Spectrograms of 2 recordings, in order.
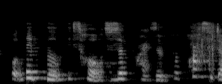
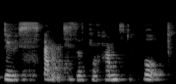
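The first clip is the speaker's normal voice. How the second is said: ordinary delivery, nothing marked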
